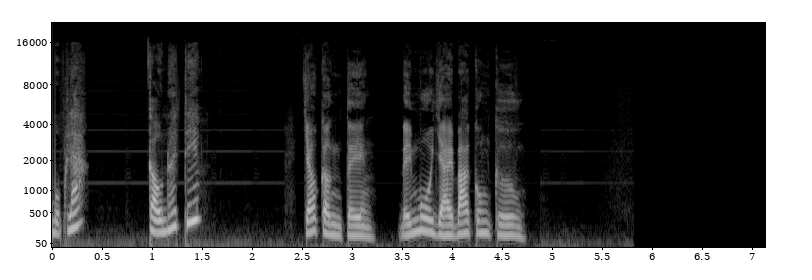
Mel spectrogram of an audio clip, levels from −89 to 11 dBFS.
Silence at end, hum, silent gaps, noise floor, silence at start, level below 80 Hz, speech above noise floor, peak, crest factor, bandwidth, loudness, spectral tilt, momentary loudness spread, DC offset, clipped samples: 2.4 s; none; none; -63 dBFS; 0 s; -56 dBFS; 42 dB; -4 dBFS; 20 dB; 16 kHz; -22 LUFS; -7 dB/octave; 8 LU; under 0.1%; under 0.1%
